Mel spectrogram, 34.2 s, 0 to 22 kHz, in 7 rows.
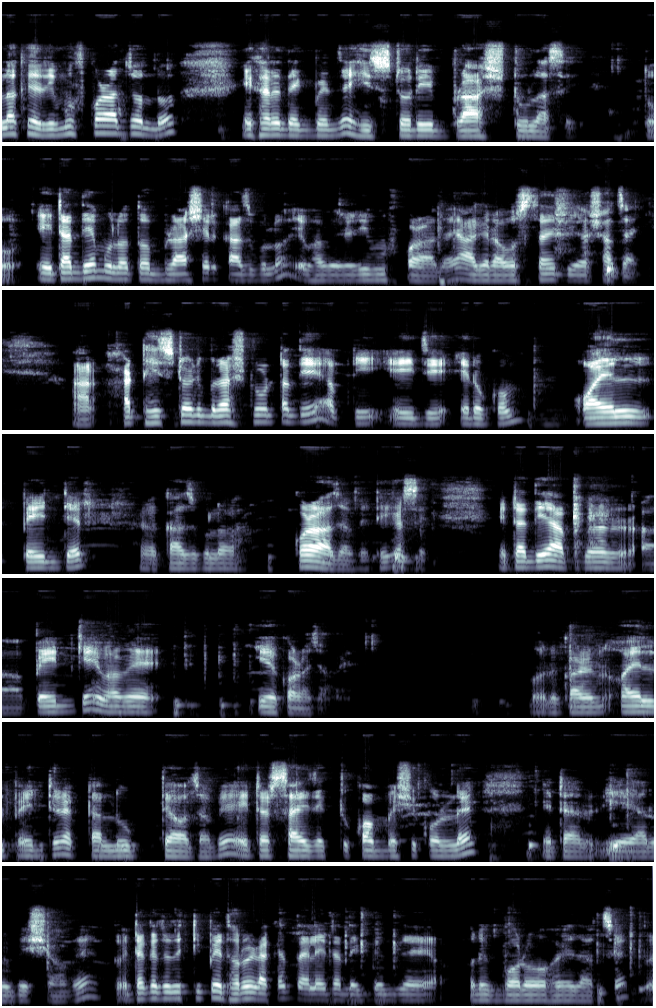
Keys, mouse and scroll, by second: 9.0-11.5 alt+scroll up 1, 20.9 alt+scroll, 21.1 ctrl+z, 23.0-23.5 alt+scroll down 1, 28.9 ctrl+z, 29.4 alt+scroll down 1, 31.8 ctrl+z, 32.1 ctrl+z, 33.9 ctrl+z.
